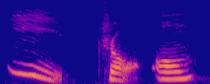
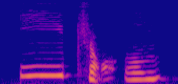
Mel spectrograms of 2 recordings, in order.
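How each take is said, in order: First: Yi is said with a falling tone. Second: Yi is said with a high level tone. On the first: The speaker calls it right. "it changes into the fourth tone" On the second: The speaker calls it wrong. "the original pronunciation"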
